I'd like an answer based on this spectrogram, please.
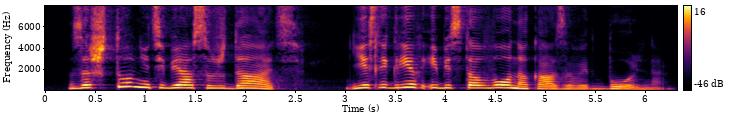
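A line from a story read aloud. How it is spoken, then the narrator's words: Calm. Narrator (Russian): Спокойно продолжил Марк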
